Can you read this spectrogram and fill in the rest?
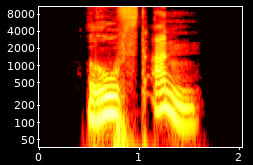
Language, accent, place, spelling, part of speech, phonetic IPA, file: German, Germany, Berlin, rufst an, verb, [ˌʁuːfst ˈan], De-rufst an.ogg
- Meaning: second-person singular present of anrufen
